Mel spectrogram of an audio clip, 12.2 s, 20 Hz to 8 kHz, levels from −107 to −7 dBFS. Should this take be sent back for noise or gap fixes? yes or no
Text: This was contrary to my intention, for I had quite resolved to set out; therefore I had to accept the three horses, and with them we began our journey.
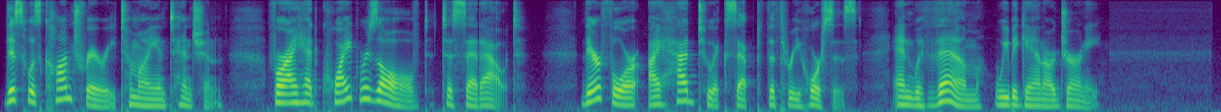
no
